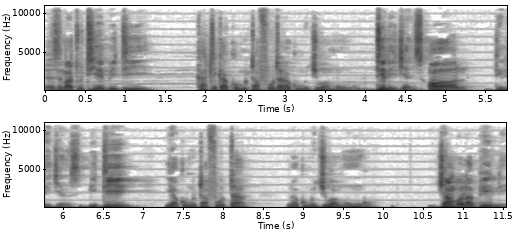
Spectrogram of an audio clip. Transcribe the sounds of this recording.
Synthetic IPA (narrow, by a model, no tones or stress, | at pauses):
lazimatutʰiɛbidiː | katikakum̩tafutanakum̩d͡ʒuamuŋɡudilid͡ʒɛnsɔl | dilid͡ʒɛnsbidi | jakum̩tafuta | nakum̩d͡ʒuamuŋɡṵ | d͡ʒambɔlapili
